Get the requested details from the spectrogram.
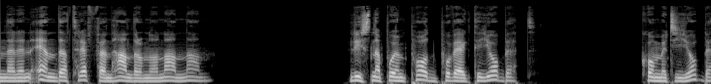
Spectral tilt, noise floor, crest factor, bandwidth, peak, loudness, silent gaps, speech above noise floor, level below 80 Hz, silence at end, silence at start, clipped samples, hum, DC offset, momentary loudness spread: -5 dB/octave; -80 dBFS; 18 dB; 17 kHz; 0 dBFS; -16 LUFS; none; 64 dB; -46 dBFS; 0 s; 0 s; under 0.1%; none; under 0.1%; 10 LU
